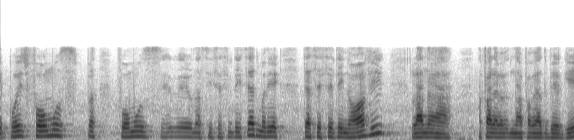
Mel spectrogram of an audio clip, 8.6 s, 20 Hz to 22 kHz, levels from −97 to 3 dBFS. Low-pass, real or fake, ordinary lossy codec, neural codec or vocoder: 5.4 kHz; real; none; none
